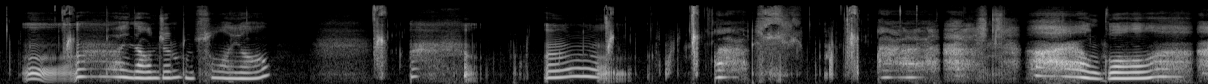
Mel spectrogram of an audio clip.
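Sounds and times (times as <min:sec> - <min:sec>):
speech: 0:00.2 - 0:02.8, 0:10.8 - 0:11.9
wet slurping and sucking while eating an ice pop during a phone call: 0:03.7 - 0:10.1.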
